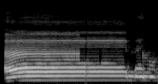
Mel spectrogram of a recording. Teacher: Amanu, lebih dari 2 harokat Imam Warash. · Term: mat badal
